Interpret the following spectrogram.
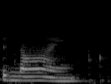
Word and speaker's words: benign: 여기도 보면은 두 번째 음절의 강세였잖아요. benign.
